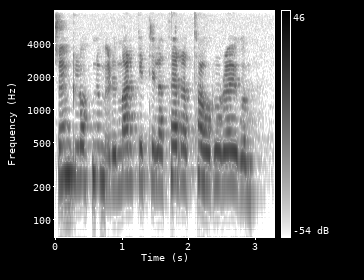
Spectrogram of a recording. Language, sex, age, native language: Icelandic, female, 40-49, Icelandic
